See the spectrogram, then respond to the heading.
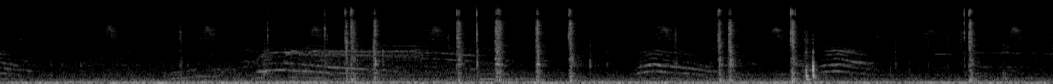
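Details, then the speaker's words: Starter jumped via relay terminals 30 to 87 with a jumper: sharp irregular clicks, about a dozen in ten seconds; starter clicks but does not engage or crank after cranking once. "as you can hear the starters clicking but it's not engaging so it cranked once but it doesn't seem to be cranking anymore"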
